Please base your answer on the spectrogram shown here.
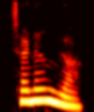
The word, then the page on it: ಚಣಂಗಿ: caṇaŋgi; kannada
